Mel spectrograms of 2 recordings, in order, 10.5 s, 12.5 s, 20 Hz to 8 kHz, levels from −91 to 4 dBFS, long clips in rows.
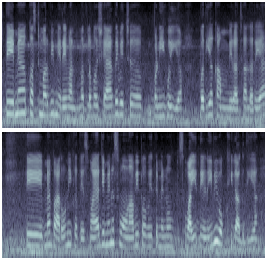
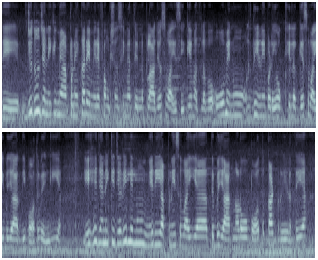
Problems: constant background noise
